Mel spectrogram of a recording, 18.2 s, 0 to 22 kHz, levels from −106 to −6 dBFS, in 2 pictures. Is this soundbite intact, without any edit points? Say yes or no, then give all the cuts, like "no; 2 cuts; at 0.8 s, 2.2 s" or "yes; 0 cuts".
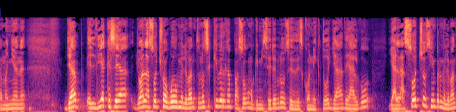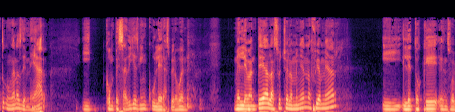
yes; 0 cuts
